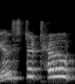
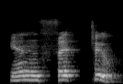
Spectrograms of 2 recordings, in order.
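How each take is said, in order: First: It is said like the word institute. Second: It is said as two words, in situ. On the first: The speaker calls it wrong. "they cannot pronounce it. They say institute" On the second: The speaker calls it right. "no, in situ"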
